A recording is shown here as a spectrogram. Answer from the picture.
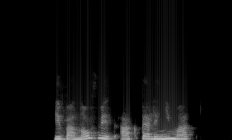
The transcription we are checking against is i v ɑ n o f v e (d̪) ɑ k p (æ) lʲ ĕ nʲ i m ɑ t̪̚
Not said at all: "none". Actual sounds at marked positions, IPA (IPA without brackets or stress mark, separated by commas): t̪, æ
